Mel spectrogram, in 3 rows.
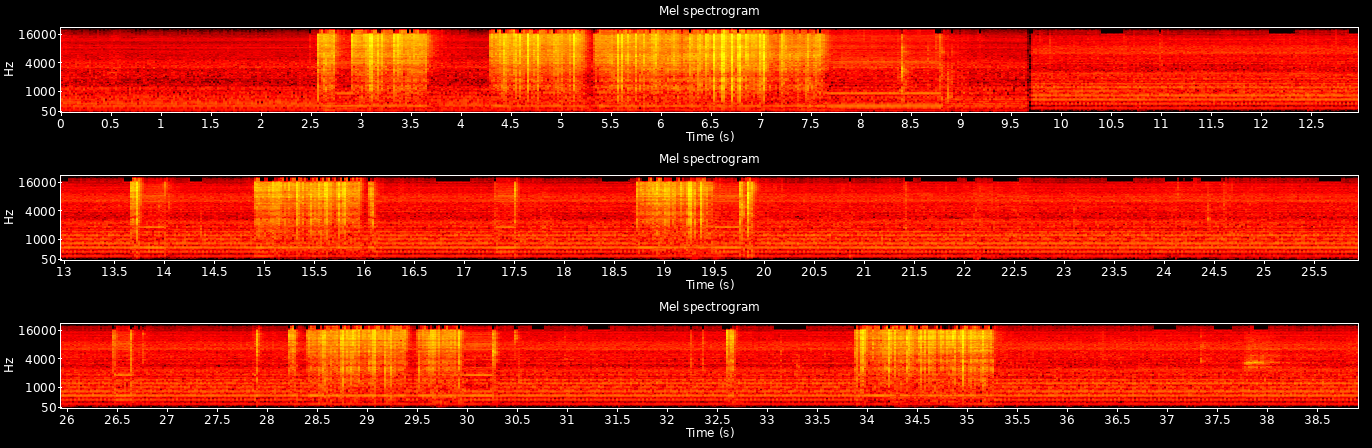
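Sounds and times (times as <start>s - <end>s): arc welder humming: 0.0s - 38.9s
welding arc crackling: 2.5s - 9.0s, 13.6s - 14.1s, 14.8s - 16.3s, 18.7s - 20.1s, 26.3s - 31.1s, 32.1s - 32.9s, 33.7s - 35.7s.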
